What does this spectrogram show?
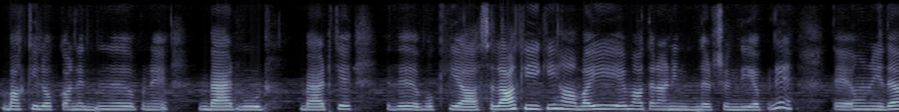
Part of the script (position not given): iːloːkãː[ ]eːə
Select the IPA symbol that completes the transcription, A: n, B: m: A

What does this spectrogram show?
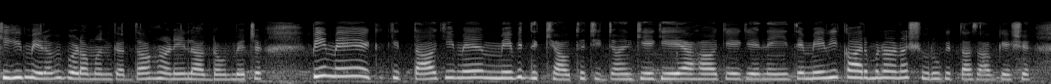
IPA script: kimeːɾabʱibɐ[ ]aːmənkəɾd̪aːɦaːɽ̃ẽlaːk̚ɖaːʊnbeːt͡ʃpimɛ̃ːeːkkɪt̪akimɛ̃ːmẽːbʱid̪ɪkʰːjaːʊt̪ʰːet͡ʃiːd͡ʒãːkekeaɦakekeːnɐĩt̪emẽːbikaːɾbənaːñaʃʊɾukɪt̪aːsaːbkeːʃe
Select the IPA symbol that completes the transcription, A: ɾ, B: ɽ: B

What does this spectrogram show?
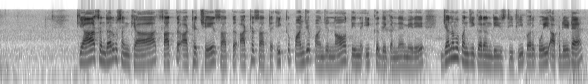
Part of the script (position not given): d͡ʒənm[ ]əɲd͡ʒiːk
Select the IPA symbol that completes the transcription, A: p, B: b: A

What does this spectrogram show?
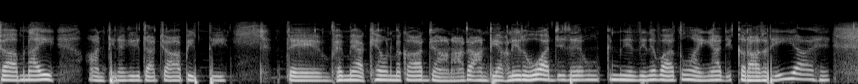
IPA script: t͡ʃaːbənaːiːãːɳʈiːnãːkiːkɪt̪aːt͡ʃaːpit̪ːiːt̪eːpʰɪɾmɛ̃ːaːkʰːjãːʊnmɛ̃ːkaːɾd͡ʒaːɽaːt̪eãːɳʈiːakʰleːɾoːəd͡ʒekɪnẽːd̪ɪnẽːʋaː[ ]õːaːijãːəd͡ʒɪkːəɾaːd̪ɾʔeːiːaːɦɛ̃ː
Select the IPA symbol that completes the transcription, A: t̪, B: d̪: A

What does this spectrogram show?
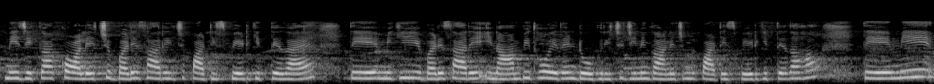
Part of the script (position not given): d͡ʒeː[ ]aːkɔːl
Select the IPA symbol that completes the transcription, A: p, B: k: B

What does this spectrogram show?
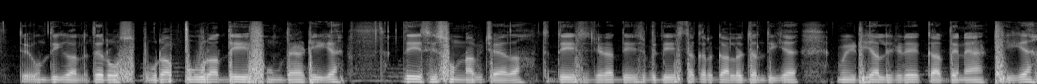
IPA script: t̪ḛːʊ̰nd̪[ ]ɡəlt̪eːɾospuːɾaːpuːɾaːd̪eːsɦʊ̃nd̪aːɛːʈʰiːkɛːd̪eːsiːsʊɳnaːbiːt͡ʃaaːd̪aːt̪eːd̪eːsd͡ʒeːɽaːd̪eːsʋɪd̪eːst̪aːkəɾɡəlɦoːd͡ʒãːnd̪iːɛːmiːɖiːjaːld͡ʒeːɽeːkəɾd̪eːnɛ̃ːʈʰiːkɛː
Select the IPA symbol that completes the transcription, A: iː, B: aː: A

